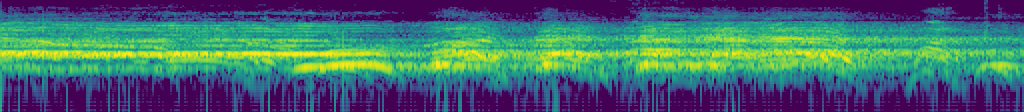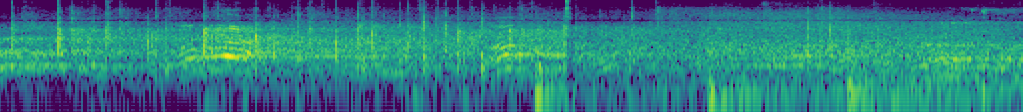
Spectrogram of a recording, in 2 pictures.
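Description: A basketball team's huddle cry: many male voices shouting together in one long held yell that breaks off about two seconds in. Shorter shouts follow, then quieter crowd chatter in a large gym with scattered sharp knocks.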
